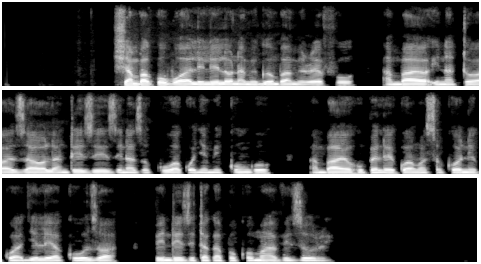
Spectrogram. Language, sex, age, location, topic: Swahili, male, 25-35, Dar es Salaam, agriculture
